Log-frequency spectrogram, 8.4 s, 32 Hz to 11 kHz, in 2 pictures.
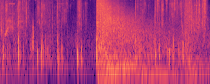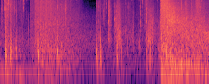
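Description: Gunfire in Counter-Strike on the de_dust2 map: dense bursts of automatic fire and rapid shots, loud and close, with brief pauses between volleys and a continuous crackling wash in the middle.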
